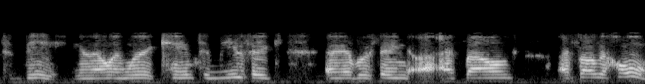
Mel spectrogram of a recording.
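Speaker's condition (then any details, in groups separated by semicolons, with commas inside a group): Cerebral palsy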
